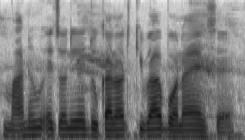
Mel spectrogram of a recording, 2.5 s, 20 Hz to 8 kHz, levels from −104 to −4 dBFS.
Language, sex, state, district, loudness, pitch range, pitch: Assamese, male, Assam, Kamrup Metropolitan, -18 LUFS, 120-140 Hz, 130 Hz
